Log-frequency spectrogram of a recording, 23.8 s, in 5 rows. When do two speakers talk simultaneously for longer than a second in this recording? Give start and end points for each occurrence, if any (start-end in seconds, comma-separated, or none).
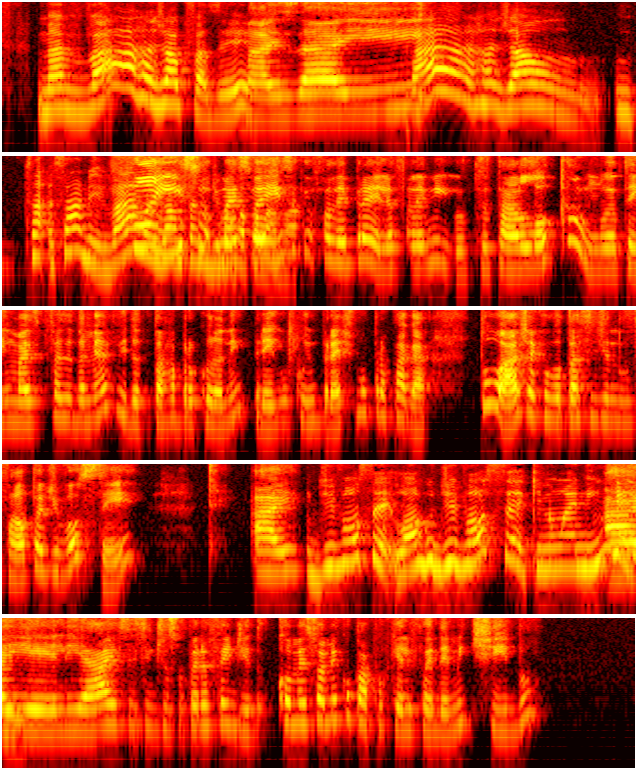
5.6-7.0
